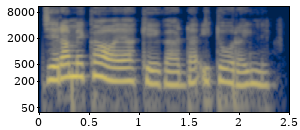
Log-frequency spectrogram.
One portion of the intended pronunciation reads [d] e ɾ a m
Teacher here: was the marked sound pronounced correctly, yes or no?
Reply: no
